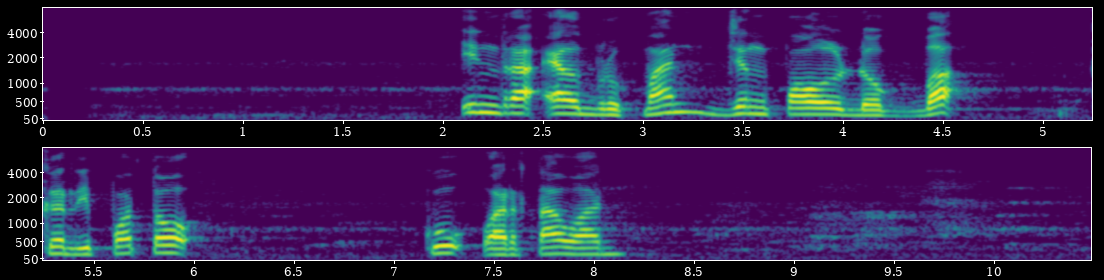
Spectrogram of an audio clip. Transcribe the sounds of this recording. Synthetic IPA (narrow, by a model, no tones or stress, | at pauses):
ʔinɾaʔɛlbɾuk̚mand͡ʒɨŋpauldɔɡ̚baʔ | kɨrdipɔt̪ɔ | kuwart̪awan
